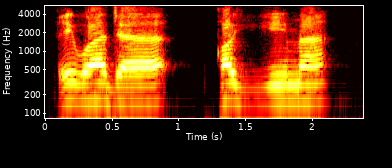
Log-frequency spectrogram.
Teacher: في قوله تعالى الحمد لله الذي أنزل على عبده الكتاب ولم يجعل له عوجا قيما، إذا وقفنا على رأس الآية ما في سكت، إذا وصلنا الآيتين وجب السكت عند حفص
